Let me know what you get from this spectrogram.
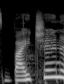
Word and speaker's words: Bitchin': Bitchin' sauce, which my son, whenever he's looking at the jar, he's like, what is this, bichin? And I'm like, yep. – Yep. – That is exactly how you say it.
